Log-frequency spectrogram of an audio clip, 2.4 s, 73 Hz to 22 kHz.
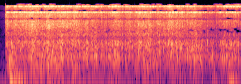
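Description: Empty Lapua .284 brass rifle cases rattling and clinking in a loose, continuous clatter as a hand stirs through a box full of them.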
